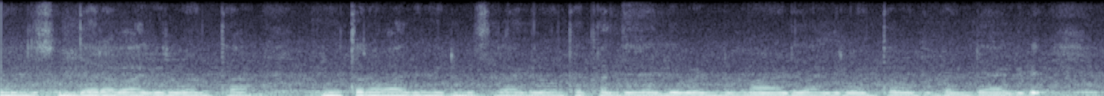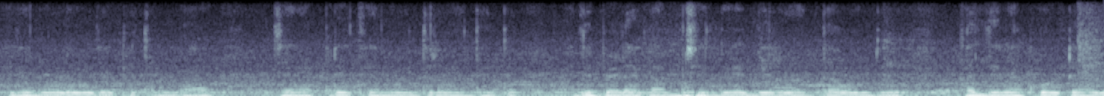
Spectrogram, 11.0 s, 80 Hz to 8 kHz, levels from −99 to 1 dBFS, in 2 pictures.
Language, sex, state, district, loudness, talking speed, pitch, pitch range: Kannada, male, Karnataka, Belgaum, -16 LUFS, 140 wpm, 135 Hz, 135-140 Hz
